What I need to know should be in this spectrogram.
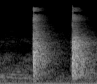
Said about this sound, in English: I'm always clapping at something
